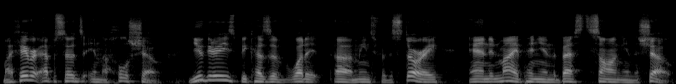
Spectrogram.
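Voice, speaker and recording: Young man with a bright voice. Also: mid-range voice, lively intonation, quick pace. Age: young adult. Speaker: YouTube unboxing host. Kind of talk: reading a viewer letter aloud, casual. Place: small indoor room, seated.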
